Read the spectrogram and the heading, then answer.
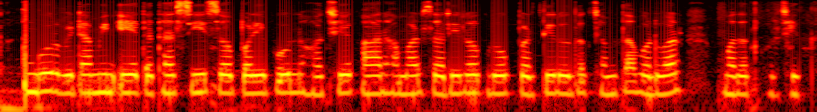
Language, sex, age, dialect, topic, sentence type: Magahi, female, 18-24, Northeastern/Surjapuri, agriculture, statement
